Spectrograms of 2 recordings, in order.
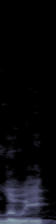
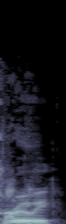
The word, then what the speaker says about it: Louis: And it's like, it couldn't be more clear that it's supposed to be the English name Louis. And it's Rui. Yeah, they're copying like the Japanese pronunciation.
